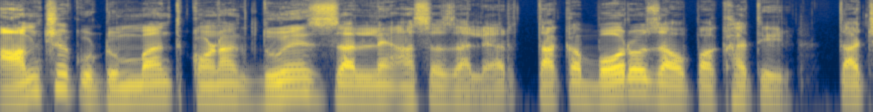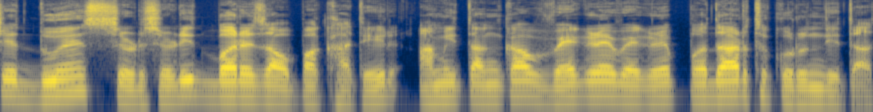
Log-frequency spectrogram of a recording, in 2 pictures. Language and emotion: Goan Konkani, neutral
